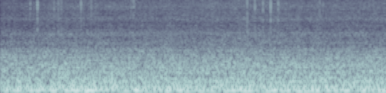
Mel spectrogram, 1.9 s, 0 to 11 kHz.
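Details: Cold 2013 Toyota Hilux Vigo diesel, about a minute after start-up, driving on and off the throttle with the window down: an even drone with no clatter or knock, normal healthy running.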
